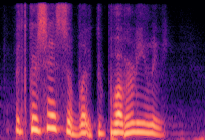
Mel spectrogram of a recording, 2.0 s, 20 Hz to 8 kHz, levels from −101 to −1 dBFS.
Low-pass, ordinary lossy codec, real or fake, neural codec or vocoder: 7.2 kHz; none; fake; codec, 16 kHz in and 24 kHz out, 0.4 kbps, LongCat-Audio-Codec, four codebook decoder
